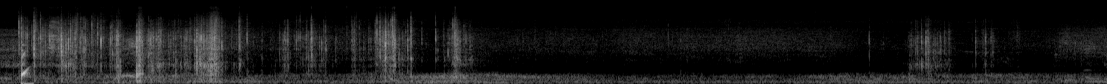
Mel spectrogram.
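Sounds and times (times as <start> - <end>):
plastic snack bag crinkling: 0.2 - 4.8.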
